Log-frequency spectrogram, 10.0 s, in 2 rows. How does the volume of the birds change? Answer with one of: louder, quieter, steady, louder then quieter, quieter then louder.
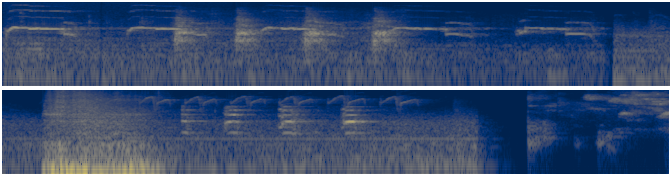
quieter.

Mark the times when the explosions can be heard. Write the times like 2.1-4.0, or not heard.
5.3-6.2.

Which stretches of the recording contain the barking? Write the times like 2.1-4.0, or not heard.
1.2-3.0, 6.3-7.8.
